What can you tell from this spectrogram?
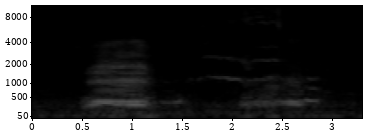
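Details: British Shorthair mother cat and kitten: a loud, harmonic-rich meow lasting about half a second, followed after a short pause by a quieter, higher, wavering mew with rising overtones; faint background hiss, no other sounds.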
